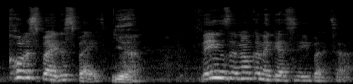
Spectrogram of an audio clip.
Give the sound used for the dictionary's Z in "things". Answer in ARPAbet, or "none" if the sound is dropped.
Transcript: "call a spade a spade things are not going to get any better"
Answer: Z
